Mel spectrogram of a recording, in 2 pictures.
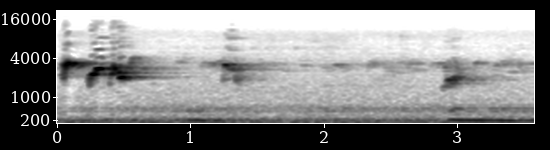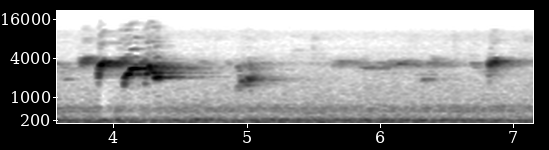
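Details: Contest-training song of a red-whiskered bulbul in the standard voice of Vietnam's three regions: loud chattering bursts followed by softer whistled notes and a short falling call, over a faint continuous hum.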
